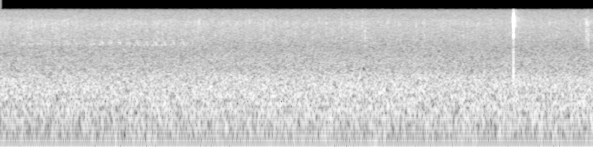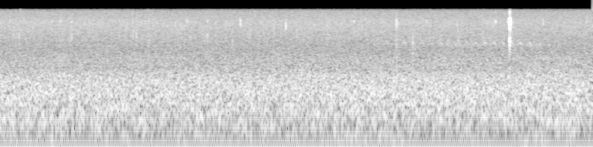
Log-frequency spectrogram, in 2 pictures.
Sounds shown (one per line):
Orange-crowned Warbler song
